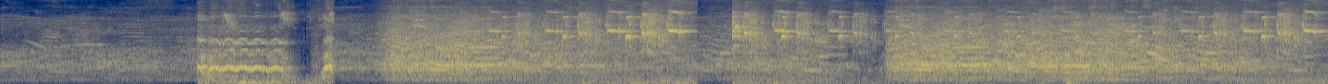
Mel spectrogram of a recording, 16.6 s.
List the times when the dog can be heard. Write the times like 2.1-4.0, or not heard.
2.5-4.2.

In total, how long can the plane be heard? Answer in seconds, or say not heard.
not heard.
